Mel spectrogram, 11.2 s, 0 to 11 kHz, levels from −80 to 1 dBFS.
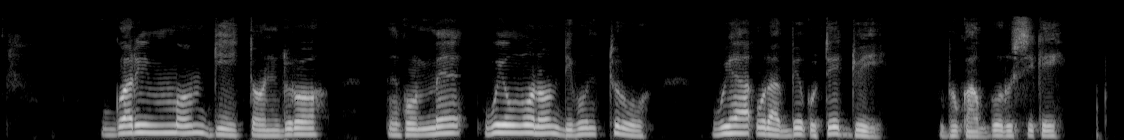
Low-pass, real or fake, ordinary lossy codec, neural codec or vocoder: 7.2 kHz; fake; AAC, 32 kbps; codec, 16 kHz, 2 kbps, X-Codec, HuBERT features, trained on LibriSpeech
